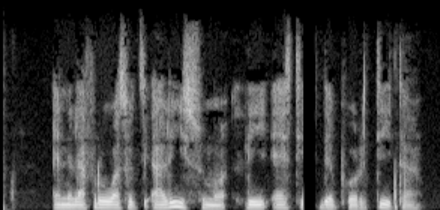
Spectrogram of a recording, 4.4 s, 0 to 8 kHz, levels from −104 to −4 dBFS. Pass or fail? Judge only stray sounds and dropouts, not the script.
fail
